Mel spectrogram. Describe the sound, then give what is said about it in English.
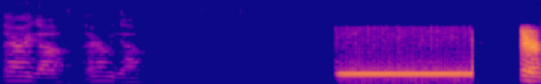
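A steady telephone dial tone hums for about a second while callers are being redialed, preceded by brief speech and followed by a short burst of voice. “So I'm going to call everybody right back.”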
